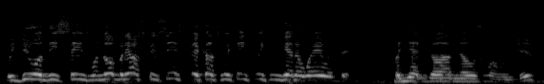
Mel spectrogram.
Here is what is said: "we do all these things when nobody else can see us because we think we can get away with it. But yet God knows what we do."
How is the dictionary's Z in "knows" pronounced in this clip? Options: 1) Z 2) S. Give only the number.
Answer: 1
